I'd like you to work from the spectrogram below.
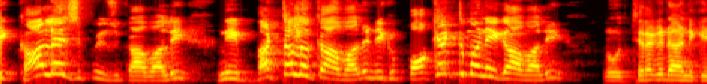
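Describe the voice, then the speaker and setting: A man's voice: sits high, fairly bright tone. A man from India preaching a sermon, acting out quarrels between young people and their parents in different voices. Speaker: pastor.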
